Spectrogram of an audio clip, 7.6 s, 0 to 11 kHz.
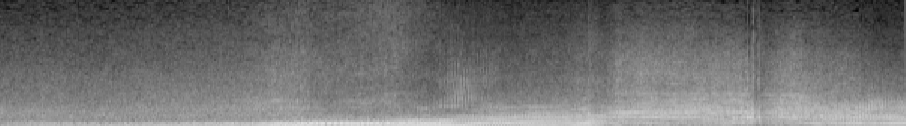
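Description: Mercedes-Benz SLS AMG's 6.2-litre V8 accelerating away, its exhaust note climbing in pitch through the revs, dropping at an upshift about five seconds in and again a little after six seconds, then climbing once more.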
